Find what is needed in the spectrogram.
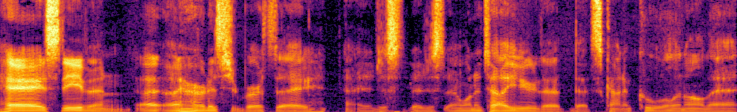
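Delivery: very low, hushed, dead-flat bored monotone. Told to do the most monotone bored voice possible, speaking to Steven. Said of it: "Do the most monotone board voice possible".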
